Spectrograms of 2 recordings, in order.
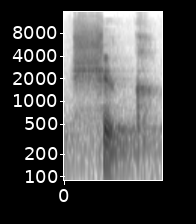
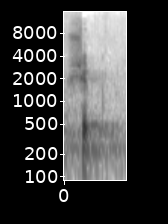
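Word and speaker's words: شرك: act of silk and please pronounce that word the way it is in the car don't change it in your body language the word is silk one syllable not to ship why are we facing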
